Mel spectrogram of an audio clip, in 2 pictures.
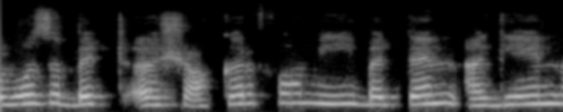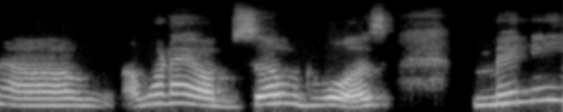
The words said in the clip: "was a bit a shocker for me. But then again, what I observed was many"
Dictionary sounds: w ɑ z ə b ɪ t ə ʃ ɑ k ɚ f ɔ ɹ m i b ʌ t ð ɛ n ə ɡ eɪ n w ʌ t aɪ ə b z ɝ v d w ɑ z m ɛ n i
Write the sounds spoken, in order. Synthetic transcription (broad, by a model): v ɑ z ə b ɪ t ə ʃ ɑ k ɚ f ɔ ɹ m i b ʌ t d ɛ n ə ɡ eɪ n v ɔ t aɪ ə b z ɝ v d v ɑ z m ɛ n i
